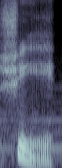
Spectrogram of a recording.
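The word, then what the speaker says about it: Sídhe: The Shia, pronounced She, or fairy mounds, dotted the Irish countryside hills that opened under moonlight to reveal glittering halls.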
